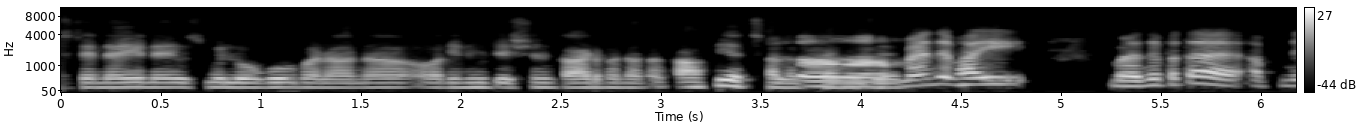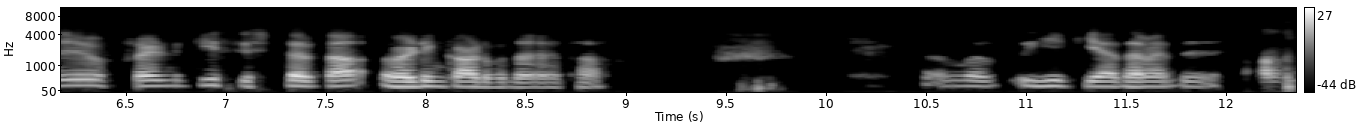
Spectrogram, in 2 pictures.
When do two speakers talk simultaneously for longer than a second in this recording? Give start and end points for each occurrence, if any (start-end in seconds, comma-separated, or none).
none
